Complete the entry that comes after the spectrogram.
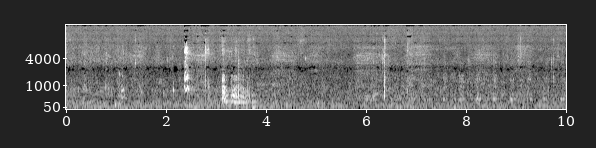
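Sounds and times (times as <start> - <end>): puppy squeaking: 2.4 - 3.5.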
